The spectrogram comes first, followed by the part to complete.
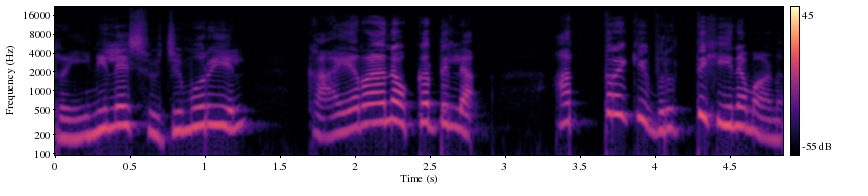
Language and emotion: Malayalam, disgusted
